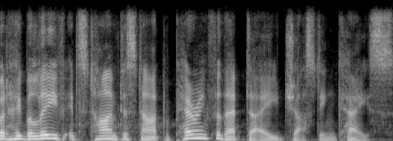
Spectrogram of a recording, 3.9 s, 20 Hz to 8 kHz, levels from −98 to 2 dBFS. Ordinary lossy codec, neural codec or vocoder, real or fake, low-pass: Opus, 64 kbps; codec, 16 kHz, 4.8 kbps, FACodec; fake; 7.2 kHz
